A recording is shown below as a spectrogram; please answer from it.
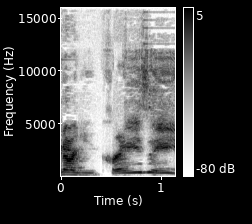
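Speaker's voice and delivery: hushed, high self-questioning; inner voice of doubt. Retold or imitated. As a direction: lightly act out a doubting thought, softly. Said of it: "my mind was saying".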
